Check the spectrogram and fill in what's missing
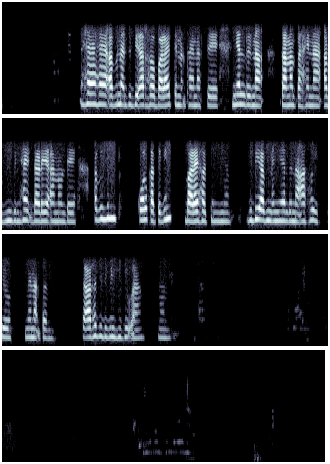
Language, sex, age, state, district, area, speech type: Santali, female, 18-30, West Bengal, Bankura, rural, conversation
